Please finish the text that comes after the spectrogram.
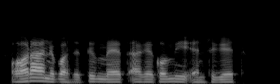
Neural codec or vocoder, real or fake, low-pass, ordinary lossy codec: none; real; 3.6 kHz; none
